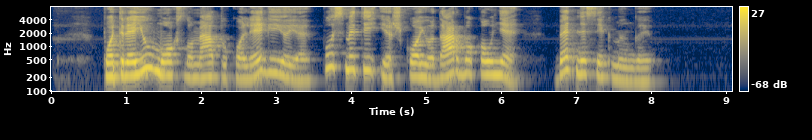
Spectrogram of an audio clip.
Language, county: Lithuanian, Tauragė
